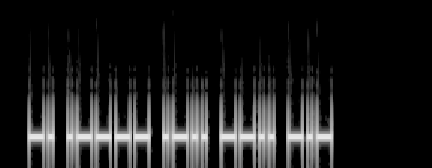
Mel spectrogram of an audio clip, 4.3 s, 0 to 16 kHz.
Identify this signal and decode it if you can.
Morse code, heard as a keyed tone, about 25 wpm, 700 Hz. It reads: N1LZK
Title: USA Call Signs Repeated 2x 25wpm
